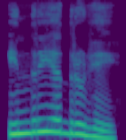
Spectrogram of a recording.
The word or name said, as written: ಇಂದ್ರಿಯದೃಢ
